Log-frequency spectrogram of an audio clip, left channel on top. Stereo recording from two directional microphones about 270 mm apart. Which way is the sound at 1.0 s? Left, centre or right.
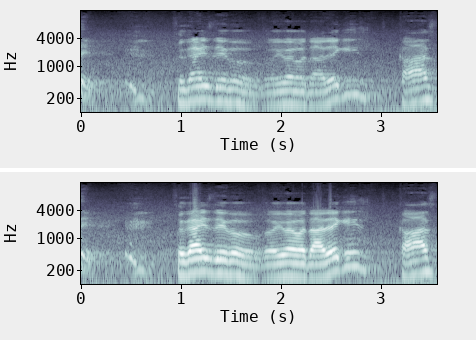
Centre.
